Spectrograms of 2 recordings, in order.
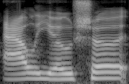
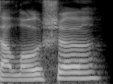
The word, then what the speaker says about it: Alosha: Well, I said that I saw a video that said it's not Alyosha, it's Alosha.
